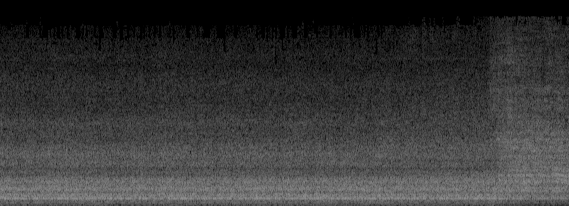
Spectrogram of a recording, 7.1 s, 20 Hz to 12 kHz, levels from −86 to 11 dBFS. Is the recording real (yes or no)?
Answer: yes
